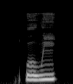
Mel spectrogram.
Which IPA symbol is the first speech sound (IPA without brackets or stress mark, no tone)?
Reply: k͡p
